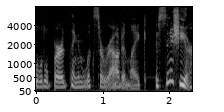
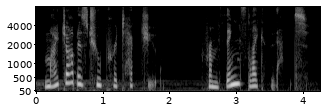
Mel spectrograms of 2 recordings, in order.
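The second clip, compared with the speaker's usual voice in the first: hushed whisper; 3 semitones higher, 5 dB louder than usual. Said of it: "whispering, like, hushed".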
